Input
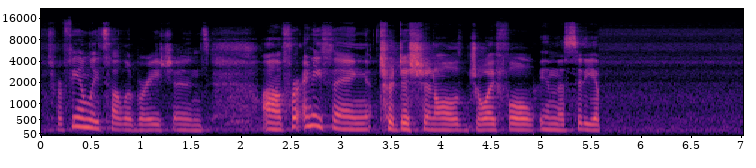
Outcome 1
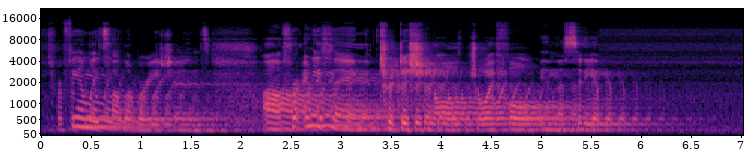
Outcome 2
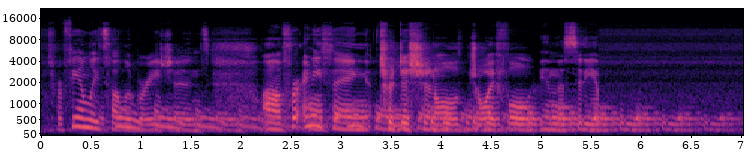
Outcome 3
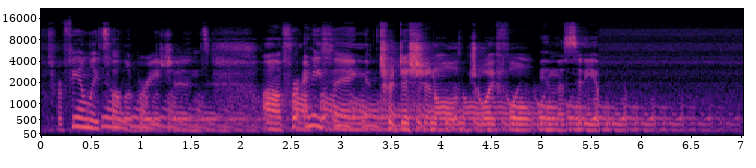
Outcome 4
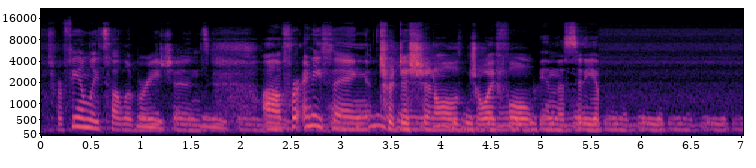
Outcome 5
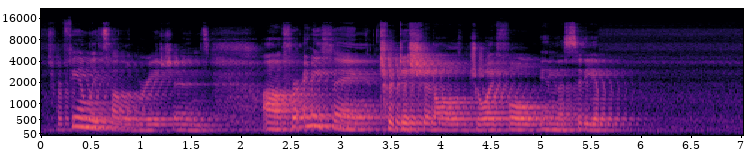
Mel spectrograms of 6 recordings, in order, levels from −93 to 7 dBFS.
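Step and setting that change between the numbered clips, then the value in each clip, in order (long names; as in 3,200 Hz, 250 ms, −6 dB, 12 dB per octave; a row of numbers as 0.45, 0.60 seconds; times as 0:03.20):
bucket-brigade delay, delay time: 133, 420, 283, 639, 72 milliseconds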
